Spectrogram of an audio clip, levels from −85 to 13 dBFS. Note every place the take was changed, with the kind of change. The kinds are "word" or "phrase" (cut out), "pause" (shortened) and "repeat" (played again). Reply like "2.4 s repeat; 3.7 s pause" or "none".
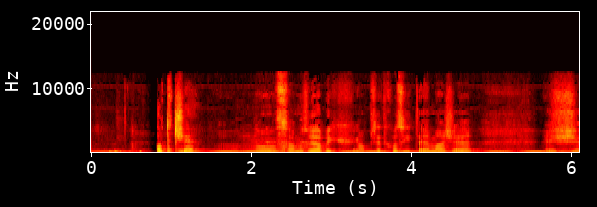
3.3 s phrase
